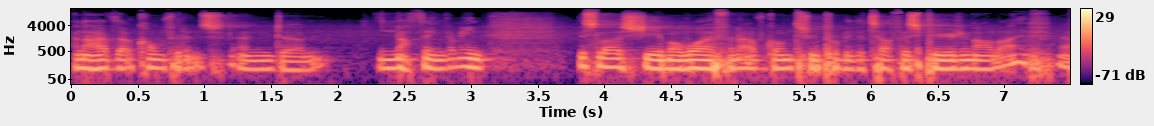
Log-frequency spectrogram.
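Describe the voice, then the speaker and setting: Speaking with an English accent at a moderate pace, a man has a medium pitch and fairly even intonation. His tone is dark and mellow, and somewhat breathy. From London, England. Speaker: churchgoer sharing faith story. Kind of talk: testimony. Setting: stage with audience.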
